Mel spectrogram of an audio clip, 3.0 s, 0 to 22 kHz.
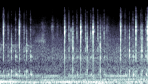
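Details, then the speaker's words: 1975 Chevy stepside diesel truck winch on its new wireless remote. Sharp irregular clicks over a low electrical hum; the relay clicks but the winch motor never runs. Wiring suspected, to be rechecked. "Oh, I hear it clicking. I did wire it according to the directions."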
